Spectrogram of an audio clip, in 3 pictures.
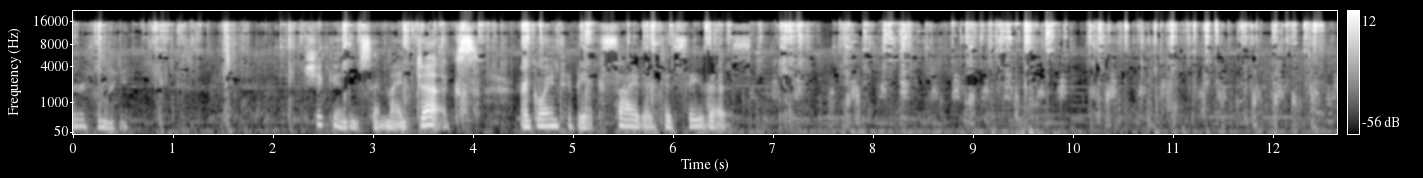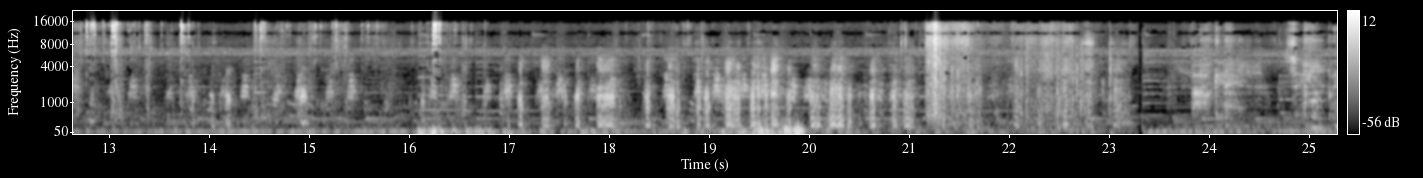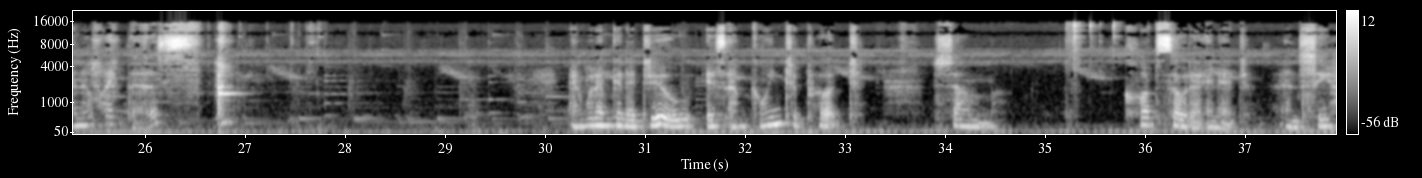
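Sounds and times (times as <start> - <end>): ducks quacking: 11.6 - 23.3.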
